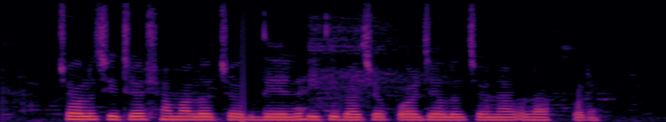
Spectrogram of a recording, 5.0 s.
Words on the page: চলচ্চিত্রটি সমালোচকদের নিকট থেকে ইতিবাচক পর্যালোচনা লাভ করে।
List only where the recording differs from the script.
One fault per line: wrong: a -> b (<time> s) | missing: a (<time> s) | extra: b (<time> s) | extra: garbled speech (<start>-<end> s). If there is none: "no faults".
missing: নিকট থেকে (2.2 s)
